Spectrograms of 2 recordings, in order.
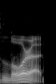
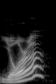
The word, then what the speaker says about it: llora: What is Laura? Does Laura mean cry? Yes, it does. Laura. It's probably pronounced more like Yora. Is it Yora? How do you pronounce it in Spanish? Llora. Yora. Lambert, I didn't know your kid was at daycare already.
